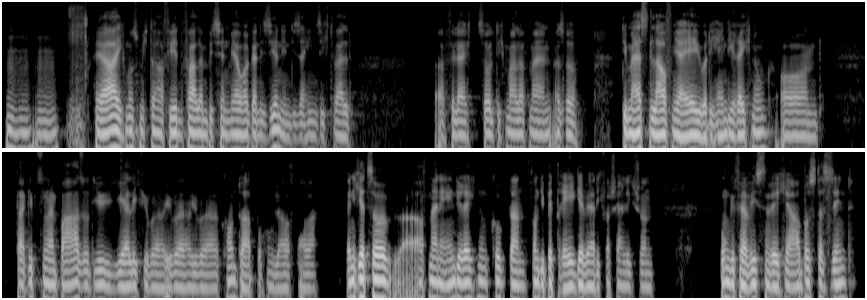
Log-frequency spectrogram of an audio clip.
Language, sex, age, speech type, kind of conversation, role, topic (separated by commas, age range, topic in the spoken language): German, male, 35-39, conversation, advice, user, Wie kann ich meine unübersichtlichen Abonnements in den Griff bekommen, damit sie nicht weiter mein Geld auffressen?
